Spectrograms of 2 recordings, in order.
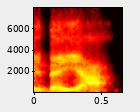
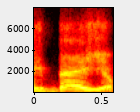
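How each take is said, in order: First: "ideiar" with the stress pushed onto the last A; stress on final syllable. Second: "ideia" with the stress on DEI; stress on second-to-last syllable. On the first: Teacher showing how nobody says it, final stress on "ideiar". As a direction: say "ideiar" wrongly, i-dei-Á. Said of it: "você não fala ideiar". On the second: Teacher showing students the correct word, penultimate stress on "ideia". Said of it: "a sílaba tônica é a penúltima". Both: Shown as a demonstration.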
